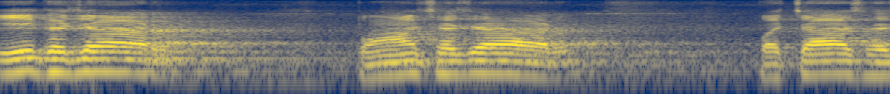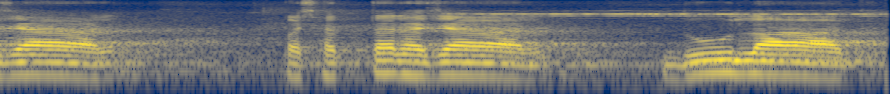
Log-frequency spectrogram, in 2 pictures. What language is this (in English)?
Maithili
